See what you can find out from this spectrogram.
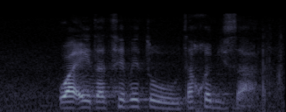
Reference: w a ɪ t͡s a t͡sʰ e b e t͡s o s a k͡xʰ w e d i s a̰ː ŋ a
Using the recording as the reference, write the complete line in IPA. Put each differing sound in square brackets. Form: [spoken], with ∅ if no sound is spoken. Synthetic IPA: w a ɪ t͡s a t͡sʰ e b e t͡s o [t͡s] a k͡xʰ w e [b] i s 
